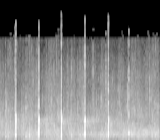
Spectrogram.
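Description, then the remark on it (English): An audience claps together in a steady beat, six sharp, evenly spaced claps roughly three per second, over a low background hum with no talking. “Everybody said loudly and clapping.”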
